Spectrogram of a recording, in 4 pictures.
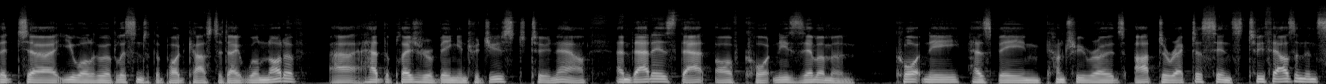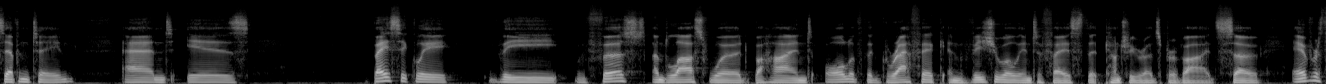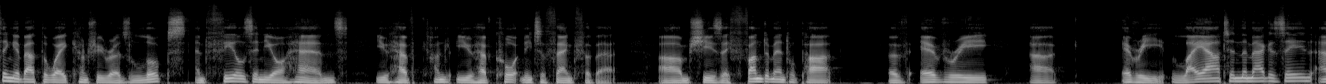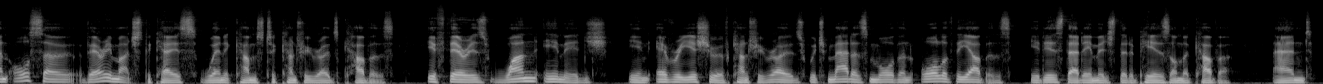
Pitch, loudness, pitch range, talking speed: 105 Hz, -26 LUFS, 95-110 Hz, 155 wpm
